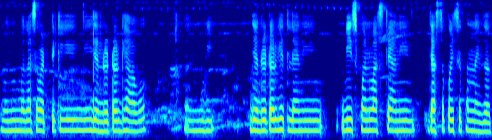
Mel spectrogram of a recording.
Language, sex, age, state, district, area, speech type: Marathi, female, 18-30, Maharashtra, Wardha, rural, spontaneous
